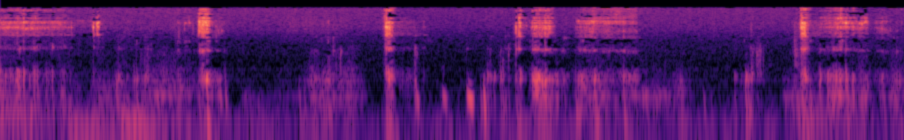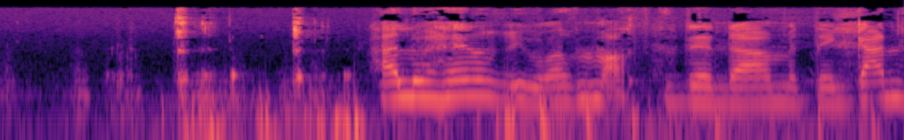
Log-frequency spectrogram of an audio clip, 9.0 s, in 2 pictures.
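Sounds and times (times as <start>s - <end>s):
person gulping down water: 0.0s - 6.4s
speech: 6.4s - 9.0s.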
